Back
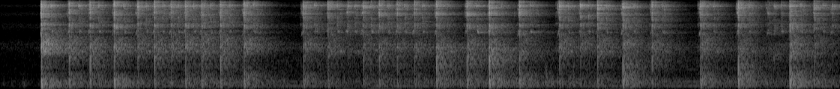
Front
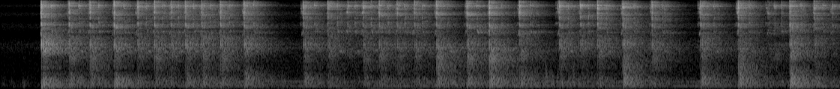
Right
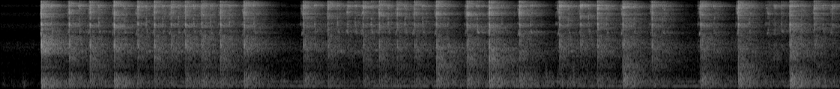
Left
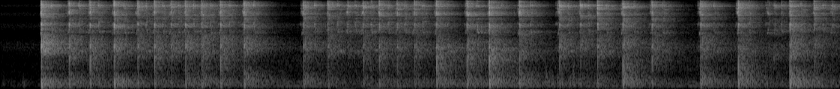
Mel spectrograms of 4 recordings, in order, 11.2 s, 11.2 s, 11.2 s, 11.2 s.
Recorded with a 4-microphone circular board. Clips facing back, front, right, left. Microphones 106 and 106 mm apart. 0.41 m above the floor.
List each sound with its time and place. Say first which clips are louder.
0.5 s scissors: even, even; 145° left, 1.0 m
